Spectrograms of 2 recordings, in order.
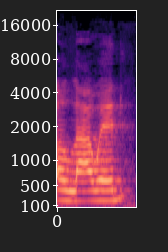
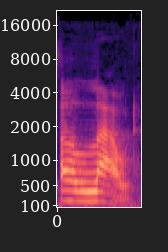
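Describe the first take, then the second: First: The ending is an extra syllable. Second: The ending is a short D sound. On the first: The speaker calls it wrong. "It's not allowed" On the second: The speaker calls it right. "Also the D sound"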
